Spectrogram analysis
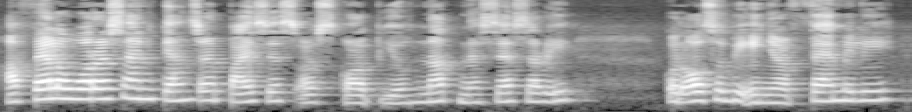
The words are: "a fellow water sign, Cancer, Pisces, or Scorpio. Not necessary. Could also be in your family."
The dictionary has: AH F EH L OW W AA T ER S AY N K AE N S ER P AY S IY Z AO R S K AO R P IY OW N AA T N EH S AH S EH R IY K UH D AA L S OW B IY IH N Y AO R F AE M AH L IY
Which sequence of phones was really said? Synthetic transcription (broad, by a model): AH F EH L OW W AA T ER S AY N K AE N S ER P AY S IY S AO R S K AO L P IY N AA T N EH S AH S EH R IY K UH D AA L S OW B IY IH N Y AO R F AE M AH L IY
